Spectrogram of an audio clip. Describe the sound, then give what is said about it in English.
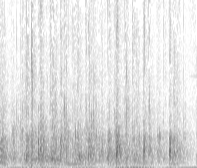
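A crowd applauding a woman, a dense, steady patter of many hands clapping at once that fills the whole moment at moderate volume, with no one speaking over it. “Give her a clap, please.”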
